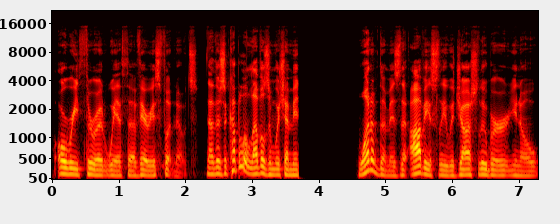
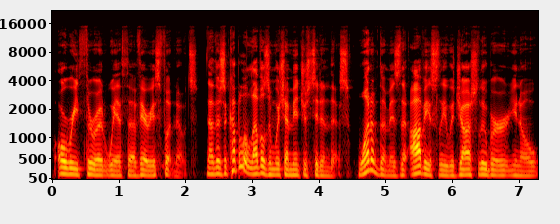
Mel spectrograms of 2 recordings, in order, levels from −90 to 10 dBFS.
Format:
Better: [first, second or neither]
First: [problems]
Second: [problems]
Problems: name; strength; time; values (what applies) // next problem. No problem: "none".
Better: second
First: audio cutting out; at 3.5 s for 1 s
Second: none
